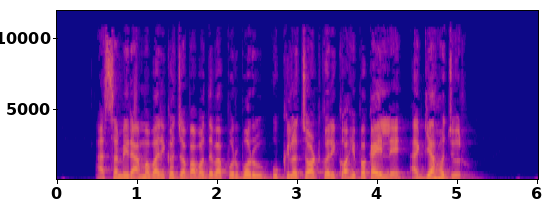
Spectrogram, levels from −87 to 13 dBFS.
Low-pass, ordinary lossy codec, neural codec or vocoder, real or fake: 10.8 kHz; MP3, 64 kbps; none; real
